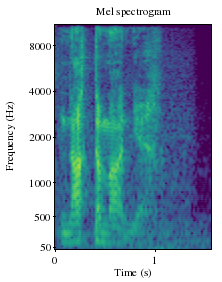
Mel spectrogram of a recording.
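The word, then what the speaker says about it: Noctemagne: You are import Noctum ruled by Prince Regent Aimus and his noble house Noctam spelled like Charlemagne but with Naka instead of Charl.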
